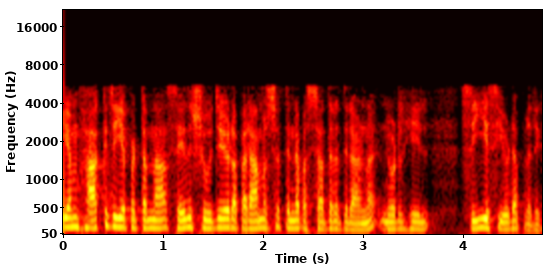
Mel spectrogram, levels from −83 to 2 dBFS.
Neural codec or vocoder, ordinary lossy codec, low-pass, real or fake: codec, 24 kHz, 0.9 kbps, DualCodec; none; 5.4 kHz; fake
